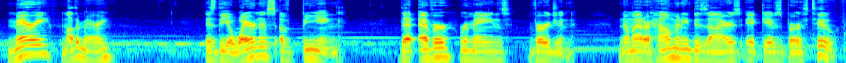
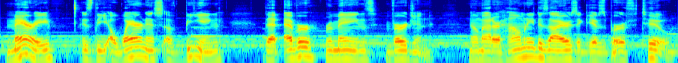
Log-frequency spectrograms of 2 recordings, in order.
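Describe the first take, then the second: First: It is read slowly. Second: It is read at normal speed.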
